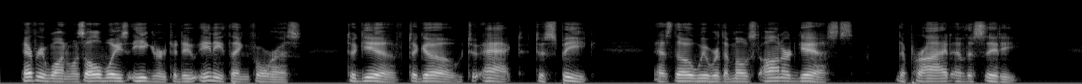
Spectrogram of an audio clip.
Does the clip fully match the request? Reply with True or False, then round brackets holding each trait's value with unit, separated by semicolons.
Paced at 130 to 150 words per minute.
False (170 wpm)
